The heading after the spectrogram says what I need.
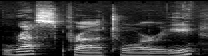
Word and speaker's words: respiratory: of the syllables but you will also hear native speakers reduce it to respiratory down to four syllables from five this is typical in Words with multiple syllables and schwas that sometimes instead of respira we tend to do respray we do this in some other words as well so you can combine these two syllables Pura and become just pra because that that Ura is a short unstressed part of the word in both cases in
